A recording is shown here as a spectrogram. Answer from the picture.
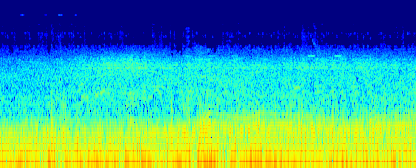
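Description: Several racing snowmobiles idling together on the start line, a steady low engine noise from the whole grid.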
